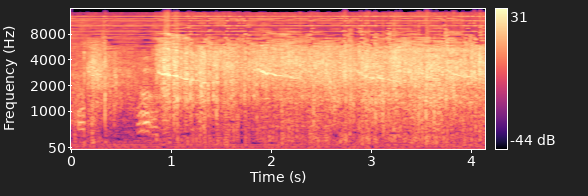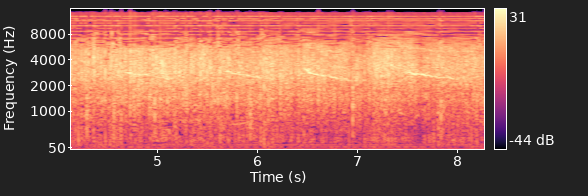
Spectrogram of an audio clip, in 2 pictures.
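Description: Fireworks lit all at once, crackling densely and continuously after a few sharp pops in the first second. Short falling whistles sound about once a second over the crackle.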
